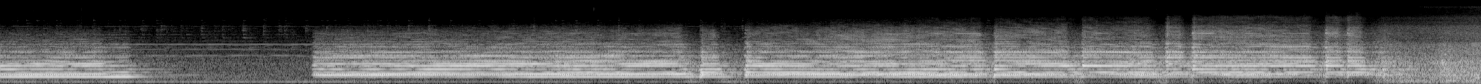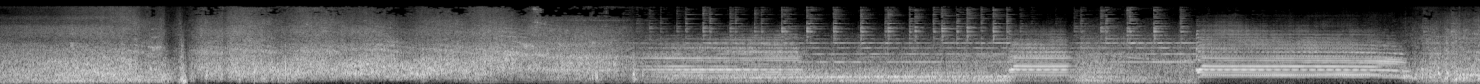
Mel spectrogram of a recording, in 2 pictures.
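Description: Diesel passenger train sounding its air horn in long blasts of several notes at once, with a short break about two seconds in, then the train rushing past with rail clatter. Near the end a second horn blast drops in pitch as the train passes.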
